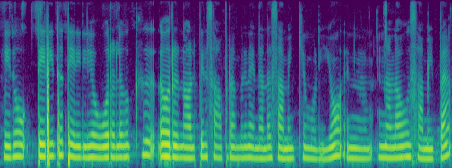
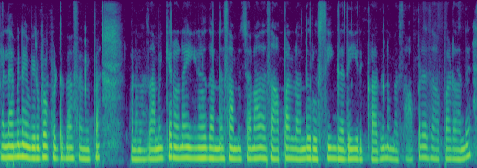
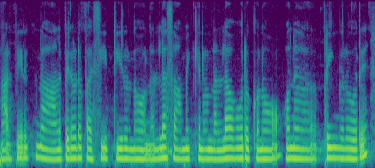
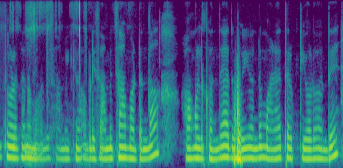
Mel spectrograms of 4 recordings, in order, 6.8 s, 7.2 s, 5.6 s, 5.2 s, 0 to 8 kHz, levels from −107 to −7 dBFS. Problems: background sounds at intervals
